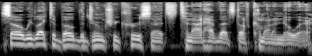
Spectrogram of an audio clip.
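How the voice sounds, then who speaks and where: The recording is very clean, its background silent. A man talks at a fairly quick pace. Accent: American. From Minneapolis, Minnesota. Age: 30s. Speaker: rapper touring musician. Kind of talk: casual interview chat.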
